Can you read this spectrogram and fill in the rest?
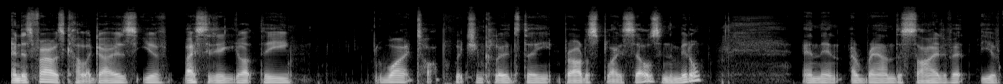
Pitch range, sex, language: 85-95 Hz, male, English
